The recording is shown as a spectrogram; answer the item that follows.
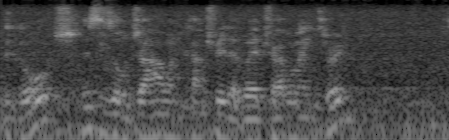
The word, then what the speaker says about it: Jawoyn: And the name Jawoyn is spelled J-A-W-O-Y-N. Pronounced as if you would say Darwin with a J.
